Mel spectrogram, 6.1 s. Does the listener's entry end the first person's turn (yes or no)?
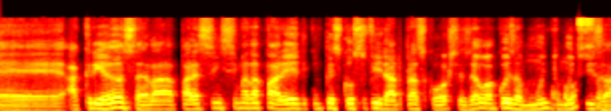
yes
